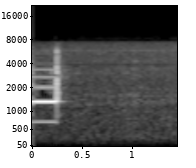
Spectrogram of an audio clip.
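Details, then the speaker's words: Bell South clear Lucite Trimline telephone, dialing into a line analyzer, number ending in 2: one clean quarter-second DTMF beep, then quiet line hiss. Normal tone dialing. "we want to go ahead and dial our numbers if you watch the analyzer you'll watch the numbers roll by"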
